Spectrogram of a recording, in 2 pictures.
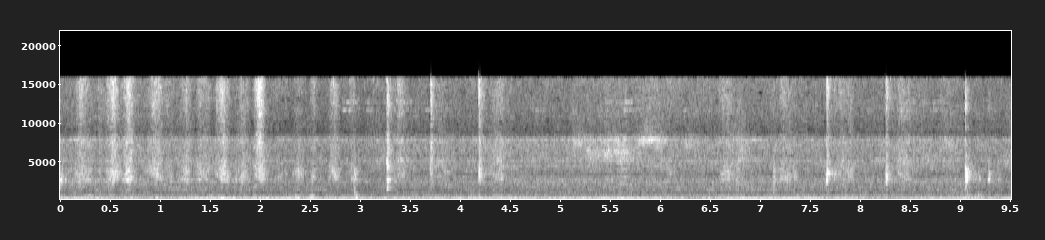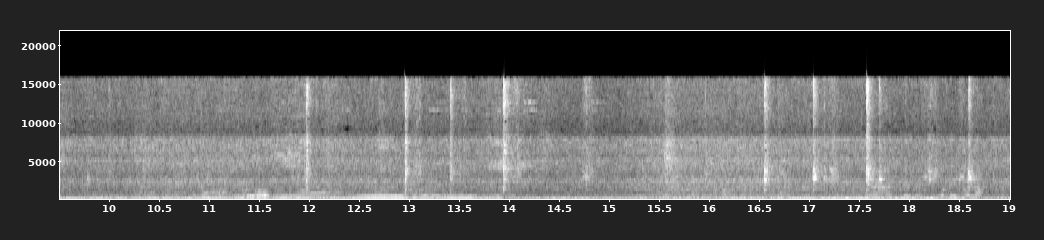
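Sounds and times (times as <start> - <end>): wok burner and exhaust hood hum: 0.0 - 19.0
metal ladle scraping steel wok: 0.1 - 9.4, 16.5 - 18.8.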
